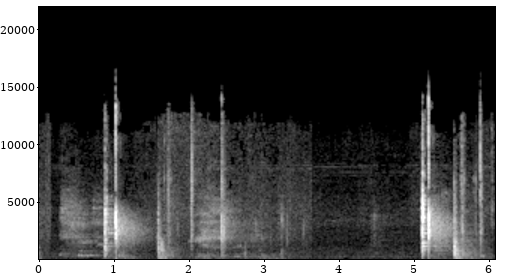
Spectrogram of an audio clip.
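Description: Snooker balls knock together with sharp clicks.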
